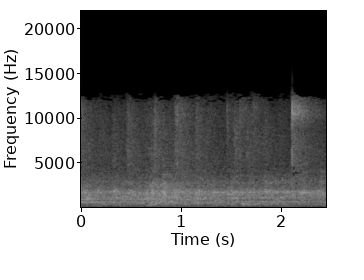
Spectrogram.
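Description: A steady rushing background noise, even and unbroken, with no distinct knocks or voices.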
